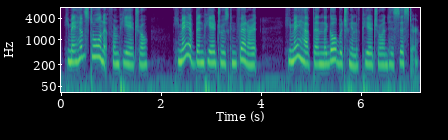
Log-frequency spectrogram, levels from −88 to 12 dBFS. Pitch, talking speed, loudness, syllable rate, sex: 240 Hz, 210 wpm, -18 LUFS, 5.7 syllables/s, female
